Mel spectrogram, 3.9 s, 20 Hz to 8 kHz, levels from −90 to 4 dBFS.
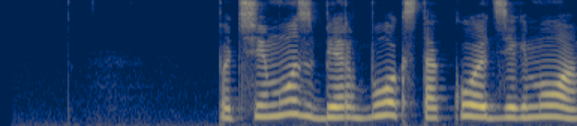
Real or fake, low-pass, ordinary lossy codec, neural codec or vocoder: real; none; none; none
